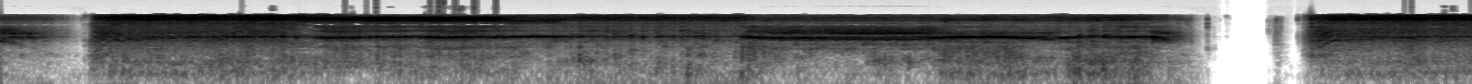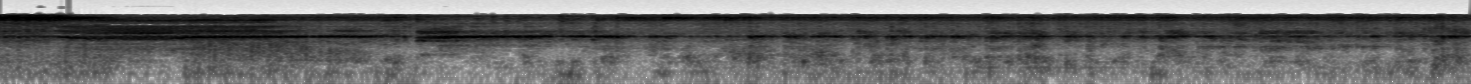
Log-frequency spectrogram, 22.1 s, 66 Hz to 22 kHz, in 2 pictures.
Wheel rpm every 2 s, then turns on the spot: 130, 230, 230, 220, 130, 190, 230, 230, 230, 230, 240.
8-10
